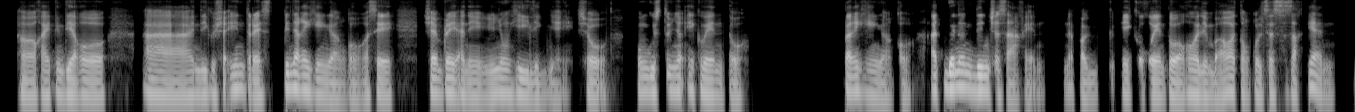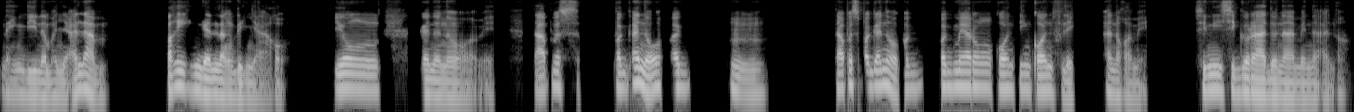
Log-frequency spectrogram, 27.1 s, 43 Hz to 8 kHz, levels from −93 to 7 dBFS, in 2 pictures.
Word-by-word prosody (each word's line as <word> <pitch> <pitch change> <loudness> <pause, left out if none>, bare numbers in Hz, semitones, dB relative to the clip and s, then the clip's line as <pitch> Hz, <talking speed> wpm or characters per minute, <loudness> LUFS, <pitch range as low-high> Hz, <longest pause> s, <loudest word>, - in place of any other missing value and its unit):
oo, 95 -2 0
kahit 95 -1 -1
hindi 105 0 +2
ako, 95 -1 +1 0.3
ah, 95 -2 +1
hindi 100 +1 -1
ko 100 - -5
siya 100 - -2
interest, 105 -6 +1
pinakikinggan 105 -10 +2
ko 80 0 -5
kasi 90 +1 0 0.3
siyempre 105 0 +3
ano, 95 -1 0
yun 95 +3 0
yung - - -2
hilig 95 -4 -1
niya, 85 - -8
eh. - - -28
So - - -1 0.3
kung 110 - +1
gusto 110 +2 0
niyang 115 +1 0
ikwento, 100 -6 -1 0.9
pakikinggan 100 -6 +1
ko - - -7 0.2
at - - +5
ganun 135 0 +6
din 120 0 +6
siya - - -1
sa - - -1
'kin - - -8 0.3
na - - -6
pag 90 -1 -1 0.3
may - - +1
kukwento 90 -1 +2
ako 105 +3 +1
halimbawa 95 +3 +2
tungkol 90 - -3
sa - - -3
sasakyan, - - -2 0.2
na - - -8
hindi 95 -1 -1
naman 90 0 -1
niya - - -3
alam, 105 -9 +2 0.6
pakikinggan 120 -8 +4
lang 95 -1 +2
din 90 -1 0
niya 80 -3 -7
ako, - - -7 0.5
yung 125 -2 +3 0.4
gano'n 95 -2 +1
ho 90 - -3
kami. - - -15 0.4
Tapos 135 +4 -1 0.3
pag 130 -1 0
ano 130 -5 +6
pag 135 0 0 0.5
mm, 100 -4 -2 0.7
tapos 140 +4 +1
pag 145 - 0
ano 155 -1 +3
pag 130 +1 -5 0.2
pag 140 0 +2
merong 140 -1 +3
kaunting 130 -1 0
conflict 115 -7 0 0.2
ano 100 -3 -2
kami, 85 -3 -7 0.5
sinisigurado 110 -5 +3
namin 85 -1 0
na - - -6
ano, - - -10
100 Hz, 165 wpm, -25 LUFS, 95-120 Hz, 0.9 s, ganun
